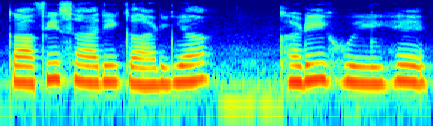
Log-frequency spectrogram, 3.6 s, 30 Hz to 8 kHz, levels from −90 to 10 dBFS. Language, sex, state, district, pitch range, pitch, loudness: Hindi, female, Madhya Pradesh, Bhopal, 205-230 Hz, 220 Hz, -13 LUFS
